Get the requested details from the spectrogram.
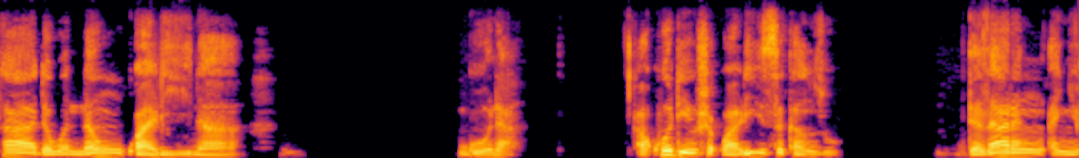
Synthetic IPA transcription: aː˦da˨wɐ˦˨nːɐ˦ŋkʷʼaː˨ɽiː˦na˦ | ɡʷoː˦naː˦ | ʔa̰˨kʷoː˦da˨e˦ʃe˨kʷʼaː˨ɽiː˦sʊ˦kɐ˨nzoː˦ | da˨zaː˦ɽɪ˦ŋʔa˦ɲji˦

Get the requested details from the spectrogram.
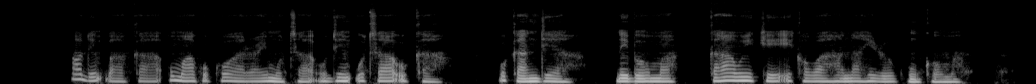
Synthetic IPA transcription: ɔ˦dɪ˨ŋ͡m̩˦k͡pa˨ka˨ʊ˦ma˨a˦kʷʊ˦kʷʊ˦a˨ɾa˨ɪ˦mʊ˨tʰa̰˨ʊ̰˦dɪ˦ŋ͡m̩˦k͡pʊ˦tʰa̰˦˨ | ʊ˦ka˨n̩˦dɪ˦a˨ | nɪ˦bo˦ma˦ | ka˨ɦa˦ŋʷ˦i˦kʰe˦ɪ̰˦kɔ˨wa˦ɦa˦na˦ɦɪ˦ɾo˦kʷu˨ŋ̩˨ko˦ma˦

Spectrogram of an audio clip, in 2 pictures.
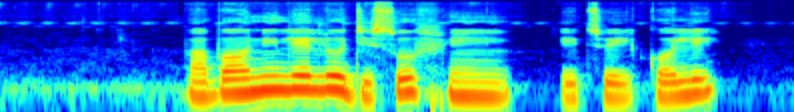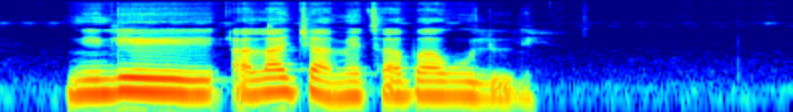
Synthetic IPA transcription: ba˨ba˧o˧nĩ˦le˦lo˦˨di˨so˦fĩ˧ | e˨to˨i˨kɔ˨˦le˦ | nĩ˧˦le˦a̰˧la˦d͡ʒa˦˨mɛ̃˦ta̰˦ba˦wo˦˨lo̰˨le˨

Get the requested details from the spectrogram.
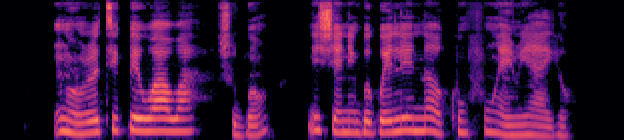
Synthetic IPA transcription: nũ˨ɾo˧ti˦k͡pe˦wa˦wa˦ | ʃu˨ɡ͡bɔ̃˨˦ | nĩ˦ʃe˧nĩ˧ɡ͡bo˧ɡ͡bo˧e˧le˦nãː˦˨kũ˦fũ˦ɛ˦˨ɾ̃ĩ˧a˨jɔ˨

